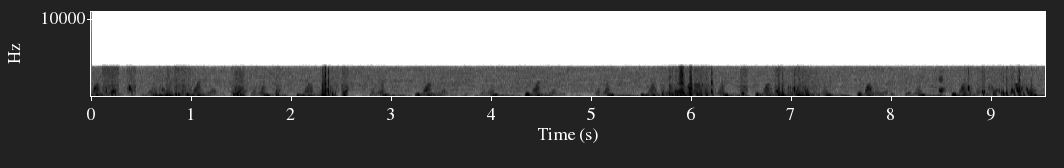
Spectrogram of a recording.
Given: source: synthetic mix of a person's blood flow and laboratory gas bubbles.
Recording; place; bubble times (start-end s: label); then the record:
Doppler ultrasound of blood flow; precordium
0.11-0.28 s: bubbles
0.35-0.45 s: bubbles
0.61-1.01 s: bubbles
1.39-1.57 s: bubbles
1.84-1.90 s: bubbles
2.28-2.58 s: bubbles
5.68-6.25 s: bubbles
6.48-6.56 s: bubbles
6.83-7.29 s: bubbles
8.46-8.54 s: bubbles
8.73-8.81 s: bubbles
8.87-9.46 s: bubbles
From the record:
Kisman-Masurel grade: 233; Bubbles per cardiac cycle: several, 3 to 8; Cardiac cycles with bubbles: 50 to 99%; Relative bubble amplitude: loud (0.450 to 0.775); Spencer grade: 3 (all of the cardiac periods contain showers or single bubble signals, but not dominating or overriding the cardiac motion signals); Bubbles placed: only in the low amplitude regions of the cardiac cycle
